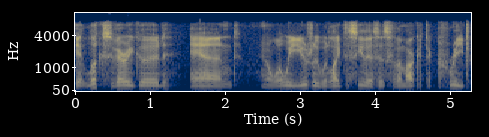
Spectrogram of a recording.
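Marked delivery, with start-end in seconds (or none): 4.8-5.3 strong stress on the word creep. Explaining how the market should move for a trade: stress on CREEP. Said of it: "I emphasize the word creep".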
